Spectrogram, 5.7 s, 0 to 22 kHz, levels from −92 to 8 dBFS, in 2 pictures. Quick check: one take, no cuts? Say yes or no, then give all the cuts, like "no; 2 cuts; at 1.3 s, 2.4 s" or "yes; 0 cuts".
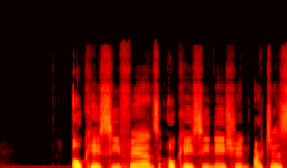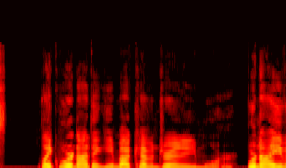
no; 2 cuts; at 2.5 s, 3.8 s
